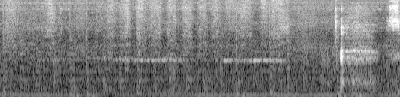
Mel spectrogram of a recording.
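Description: Faint rubbing and handling noises, with quick scratchy strokes about a second in, over a steady low hum.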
